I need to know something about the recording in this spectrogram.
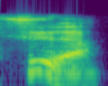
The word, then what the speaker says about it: für: Ya, umlaut bacanya ü. Makanya für. Aku bilangnya für.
